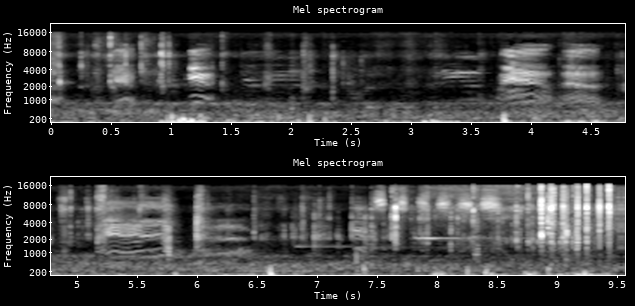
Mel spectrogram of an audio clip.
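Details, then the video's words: Homeless street cats crowd around people and meow loudly, demanding to be petted. Several drawn-out, arching meows come in quick succession, over rustling, clicks and handling noise. "Stray Cats Gather Around Us and Meow Loudly for Us to Pet Them"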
